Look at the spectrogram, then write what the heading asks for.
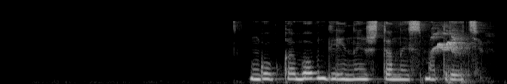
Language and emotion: Russian, neutral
